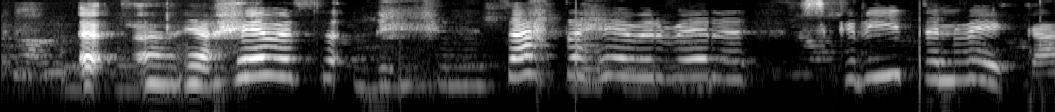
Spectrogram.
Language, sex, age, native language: Icelandic, female, 9, Icelandic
